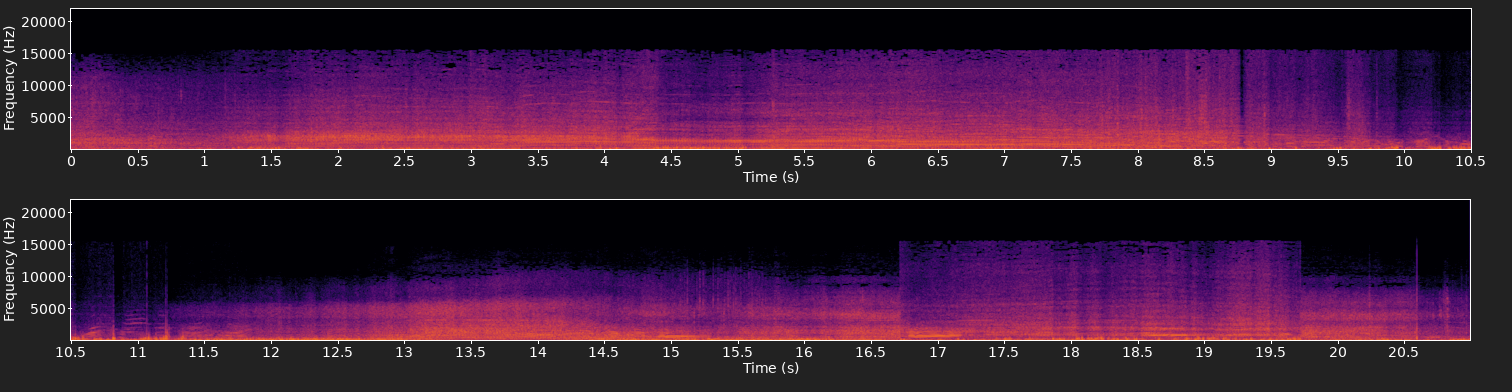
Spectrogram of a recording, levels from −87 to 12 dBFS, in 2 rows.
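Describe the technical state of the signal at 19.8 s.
At 19.8 s the signal is intact, with no audible fault at that moment.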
